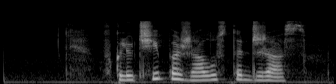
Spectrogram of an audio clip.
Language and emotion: Russian, neutral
